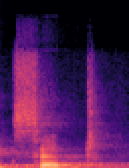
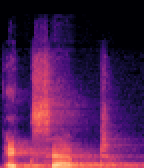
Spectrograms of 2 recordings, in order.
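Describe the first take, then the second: First: The double C is said as KS. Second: The double C is said as KS.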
